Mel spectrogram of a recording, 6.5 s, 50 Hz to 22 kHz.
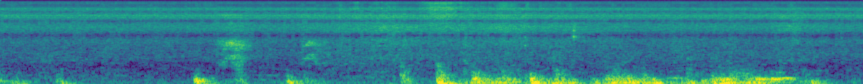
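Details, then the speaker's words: Normal S1 and S2 heard through the stethoscope bell as soft, low thumps during a head-to-toe assessment. S1 was louder at the apex and S2 louder at the base. "Okay. Okay. And the S1 sound was louder at the apex and the S2 sound was louder at the base."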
